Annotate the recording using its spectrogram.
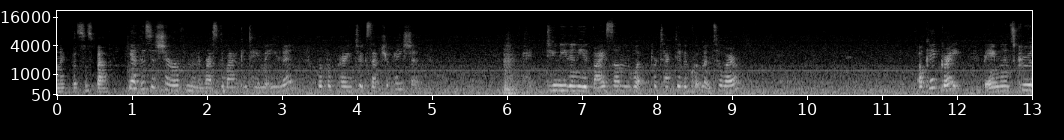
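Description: A middle-aged woman talks calmly into a phone nearby.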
